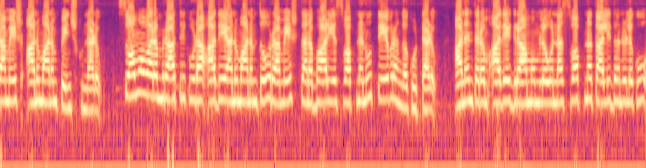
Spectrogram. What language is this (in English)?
Hindi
